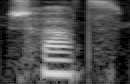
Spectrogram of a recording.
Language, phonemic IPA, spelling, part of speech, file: German, /ʃvarts/, schwarz, adjective, De-schwarz.ogg
- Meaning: 1. black, reflecting little or no light 2. illegal 3. black, having a high amount of melanin in an organ, e.g. the skin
